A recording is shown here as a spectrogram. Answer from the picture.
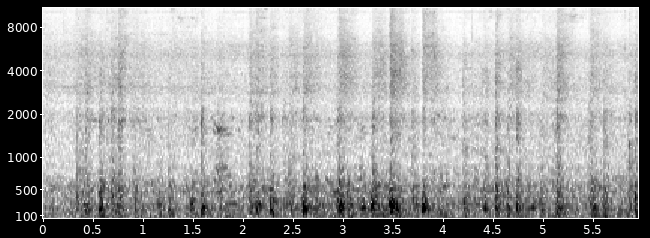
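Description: Passenger train running, its coach wheels clattering over the rail joints with many uneven knocks, several a second, over a steady rumble.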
